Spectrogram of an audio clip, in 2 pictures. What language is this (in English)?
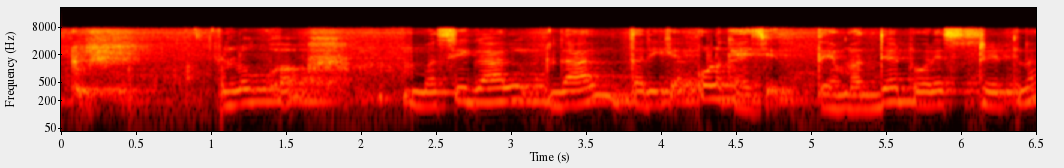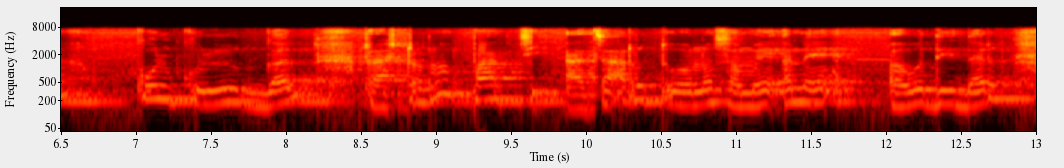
Gujarati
